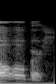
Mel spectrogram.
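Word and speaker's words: Obrst: First of all, it's Leo Oberst, so yeah. The pronunciation is Oberst.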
